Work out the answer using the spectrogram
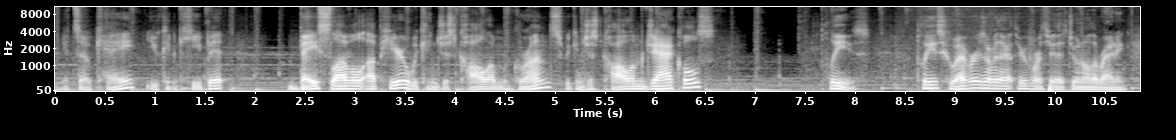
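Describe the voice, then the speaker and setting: Streaming from home, a young man with a medium-pitched voice rants in casual chat, swinging between mutters and loud outbursts and cursing a lot.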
